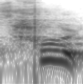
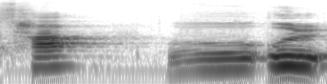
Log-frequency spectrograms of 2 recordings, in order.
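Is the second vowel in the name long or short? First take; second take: short; long. First: The second vowel is kept short. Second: The second vowel is drawn out long. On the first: It suggests someone who walks with a swagger. "단음보다 좀 짧은 음으로 음역돼 있어요" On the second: It is the original biblical name. "우자를 좀 길게 발음해야 돼요"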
